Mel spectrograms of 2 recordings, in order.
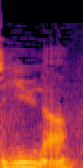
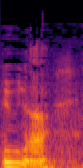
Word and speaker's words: Una: Her name is pronounced Una, not Una.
